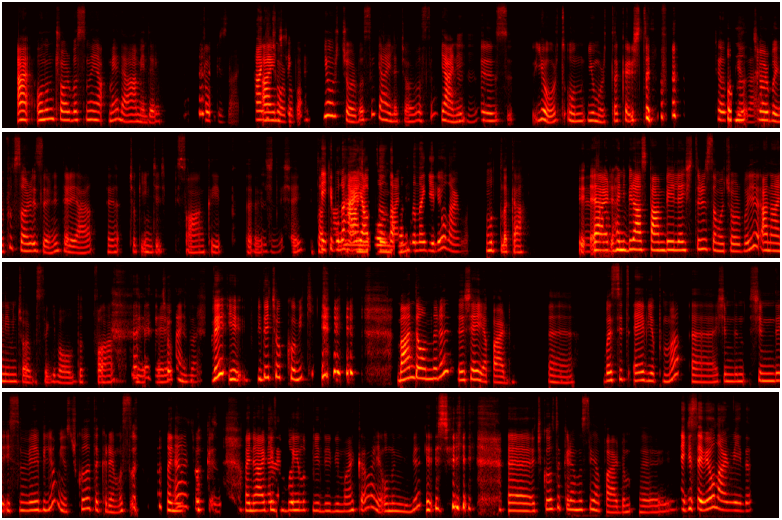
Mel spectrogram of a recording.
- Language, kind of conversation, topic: Turkish, podcast, Sence yemekle anılar arasında nasıl bir bağ var?
- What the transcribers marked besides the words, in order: chuckle; other background noise; laughing while speaking: "karıştırıp"; tapping; chuckle; chuckle; laughing while speaking: "hani"; unintelligible speech; laughing while speaking: "Eee, şey"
